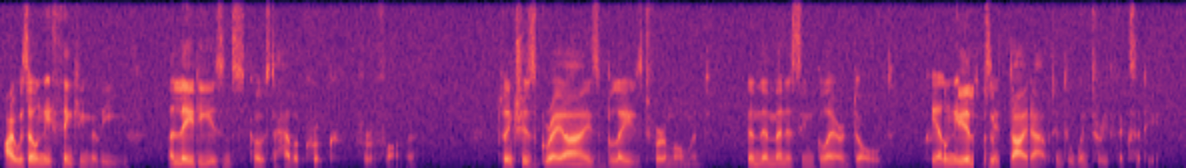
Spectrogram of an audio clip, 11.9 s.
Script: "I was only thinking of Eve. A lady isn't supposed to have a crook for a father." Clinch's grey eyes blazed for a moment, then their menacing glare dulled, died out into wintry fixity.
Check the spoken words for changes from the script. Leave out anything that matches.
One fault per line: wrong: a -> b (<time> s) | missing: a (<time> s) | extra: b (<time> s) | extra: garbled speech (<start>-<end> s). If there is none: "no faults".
extra: garbled speech (9.2-10.0 s)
